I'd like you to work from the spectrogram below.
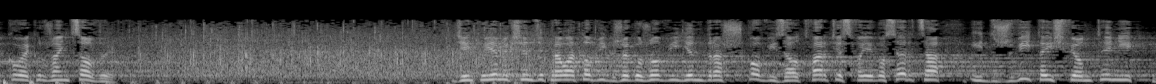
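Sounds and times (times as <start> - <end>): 
audience applauding at a community gathering in a church: 0.0 - 6.2
speech: 0.1 - 1.7, 4.6 - 11.5.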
